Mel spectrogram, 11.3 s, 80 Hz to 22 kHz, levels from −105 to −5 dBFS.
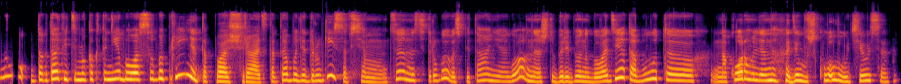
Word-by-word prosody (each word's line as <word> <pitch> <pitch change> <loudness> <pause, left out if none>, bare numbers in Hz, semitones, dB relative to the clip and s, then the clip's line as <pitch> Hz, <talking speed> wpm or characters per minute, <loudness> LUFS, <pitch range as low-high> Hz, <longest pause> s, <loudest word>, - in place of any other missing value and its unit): Ну, 450 +4 -2 0.3
тогда, 305 +4 +3
видимо, 300 -3 +1
как-то 315 +1 -3
не 325 +2 +3
было 315 -1 +6
особо 320 +2 +1
принято 380 - +1
поощрять, 210 -4 0
тогда 215 +7 -2
были 265 -1 0
другие 255 - 0
совсем 200 - -5
ценности, 280 -6 -2
другое 255 +10 -2
воспитание. 225 +2 -4
Главное, 240 - 0
чтобы 215 +1 -3
ребенок 220 -1 0
был 205 +1 0
одет, 340 - +2
обут, 305 +7 +1
эх, 260 -3 0
накормлен, 275 +3 +1
ходил 255 0 +2
в 220 - -1
школу, 255 +2 0
учился. 235 0 -2
260 Hz, 150 wpm, -22 LUFS, 220-310 Hz, 0.3 s, было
